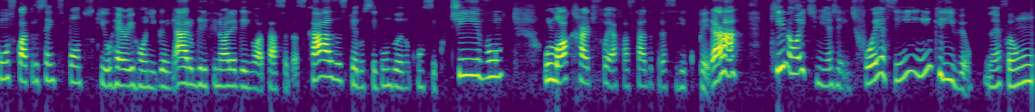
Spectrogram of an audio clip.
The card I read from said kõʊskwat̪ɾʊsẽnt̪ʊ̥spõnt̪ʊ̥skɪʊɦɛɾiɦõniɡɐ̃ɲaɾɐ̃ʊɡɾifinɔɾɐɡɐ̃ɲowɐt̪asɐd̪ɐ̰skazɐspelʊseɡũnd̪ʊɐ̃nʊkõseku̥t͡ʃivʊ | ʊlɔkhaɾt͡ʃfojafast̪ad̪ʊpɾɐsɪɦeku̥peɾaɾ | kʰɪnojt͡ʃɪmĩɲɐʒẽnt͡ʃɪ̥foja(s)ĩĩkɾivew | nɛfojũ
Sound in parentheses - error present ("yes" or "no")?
no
